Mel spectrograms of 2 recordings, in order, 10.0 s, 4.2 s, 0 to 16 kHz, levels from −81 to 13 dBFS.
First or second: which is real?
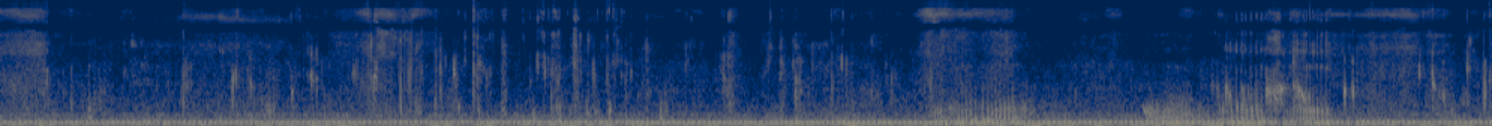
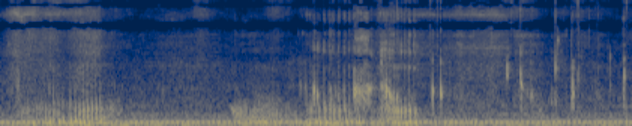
first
